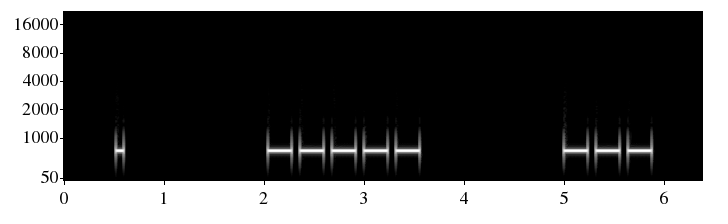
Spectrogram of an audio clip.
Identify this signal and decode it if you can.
Morse code, heard as a keyed tone, about 15 wpm, spaced as for 5 wpm, 700 Hz. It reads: E0O
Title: USA Call Signs - 4 Characters - 6x Character Spacing - 15wpm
